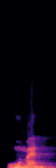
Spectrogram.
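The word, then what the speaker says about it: women: अब यहां पर देखेंगे इसका जो प्रोनाउंसिएशन होता है, जो इसका क्लियर साउंड होता है, उसे हम वीमेन पढ़ते हैं गाइस, वीमेन, ना कि वुमेन पढ़ते हैं।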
